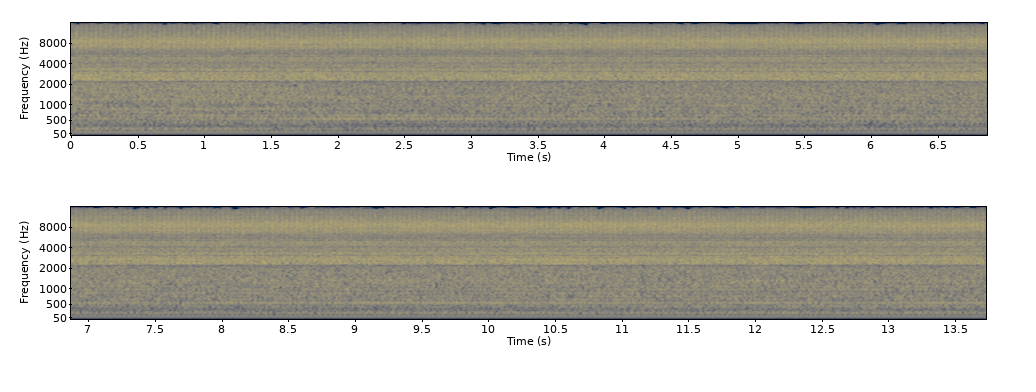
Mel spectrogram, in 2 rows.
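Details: Older Murray mower with 158cc Briggs & Stratton Classic single-cylinder engine, drill-started: runs fast and perfectly even throughout with no misses or surging; healthy and steady.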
